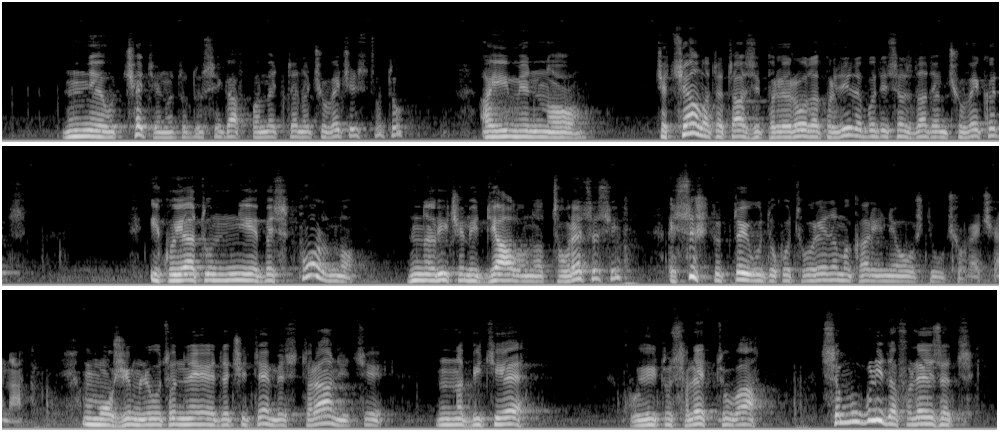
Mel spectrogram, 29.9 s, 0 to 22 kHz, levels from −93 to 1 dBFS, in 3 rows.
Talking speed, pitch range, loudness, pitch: 105 wpm, 150-180 Hz, -24 LUFS, 165 Hz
